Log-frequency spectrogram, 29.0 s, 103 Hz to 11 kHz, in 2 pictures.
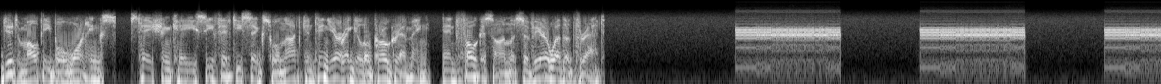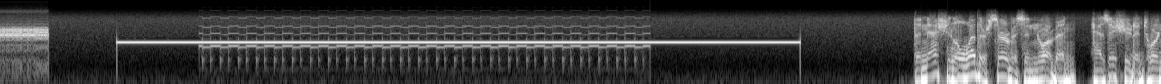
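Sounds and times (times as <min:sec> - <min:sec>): steady high alarm tone: 0:09.2 - 0:10.5, 0:11.5 - 0:12.8, 0:13.8 - 0:15.2, 0:17.0 - 0:23.4.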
